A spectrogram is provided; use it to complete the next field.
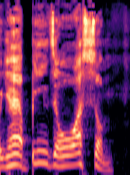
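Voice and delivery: bad, awful, fake put-on Boston accent. Imitating the kids quoting the joke line: bad boston accent. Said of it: "critique on that accent".

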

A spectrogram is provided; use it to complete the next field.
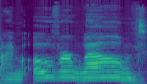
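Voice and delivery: overwhelmed, high, loud, drawn-out yell.

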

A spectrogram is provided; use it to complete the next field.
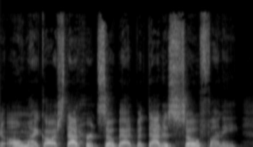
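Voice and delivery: plain

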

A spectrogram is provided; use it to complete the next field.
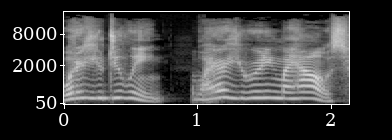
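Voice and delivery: put-on loud, high, angry parent-style yell. Acting out a parent yelling at a son who splattered paint: acting out an angry yell. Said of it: "you felt angry and you yelled at him".

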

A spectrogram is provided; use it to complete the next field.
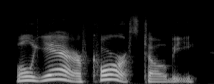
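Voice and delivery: high put-on American accent, easy tone. Recounting a conversation, quoting a woman's reply in a put-on american accent. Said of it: "in her American voice".

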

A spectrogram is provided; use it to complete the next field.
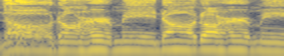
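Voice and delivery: shrill screaming repeated over and over. Retelling to a friend how a man on his couch begged not to be hurt, imitating someone screaming. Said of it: "while he's screaming this".

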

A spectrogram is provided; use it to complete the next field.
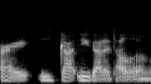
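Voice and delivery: plain

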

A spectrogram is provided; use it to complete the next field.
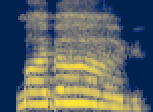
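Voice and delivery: a man's high, loud, acted dramatic cry. Retelling a man crying out about his bag: imitating a dramatic cry. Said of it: "But I just".

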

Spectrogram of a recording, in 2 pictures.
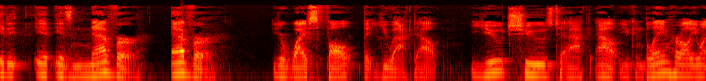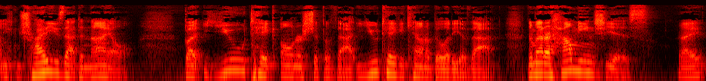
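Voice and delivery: plain

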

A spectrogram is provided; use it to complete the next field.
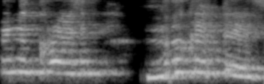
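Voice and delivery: put-on Arabic accent, voice pitched way up high.

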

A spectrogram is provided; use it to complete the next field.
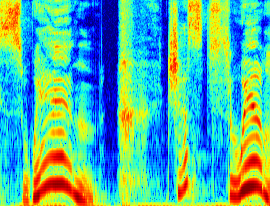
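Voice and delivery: very high, irritated, annoyed shout. Retelling how dad yelled back from the shore, retelling an annoyed yell. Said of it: "he yelled back at me".

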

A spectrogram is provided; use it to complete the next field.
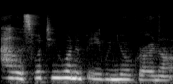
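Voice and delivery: put-on patronising, slightly condescending, teacherly talking-down tone. Retelling a librarian asking about future plans: imitating a condescending tone. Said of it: "slightly condescending way".

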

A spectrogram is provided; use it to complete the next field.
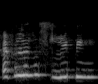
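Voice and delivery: put-on cute, squeaky voice.

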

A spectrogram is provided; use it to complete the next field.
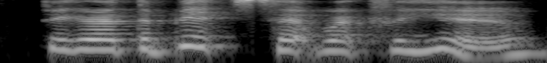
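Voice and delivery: horrible fake English accent. Trying to speak in an English accent from now on: bad English accent. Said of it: "I'm going to try to say it in an English accent".

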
